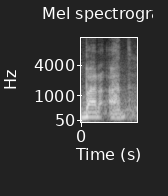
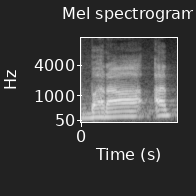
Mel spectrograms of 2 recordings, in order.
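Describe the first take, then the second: First: It is said short, in two syllables. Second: It is said long, in three syllables. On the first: The speaker calls it wrong. "अच्छे खासे पढ़े लिखे को भी देखते हैं कि वो पढ़ देते हैं" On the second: The speaker calls it right. "बराअत जो है वो हमज़ा अलिफ़ के बाद आएगा"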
